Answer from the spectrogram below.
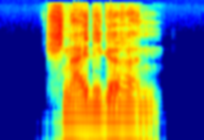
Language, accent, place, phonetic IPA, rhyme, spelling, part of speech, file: German, Germany, Berlin, [ˈʃnaɪ̯dɪɡəʁən], -aɪ̯dɪɡəʁən, schneidigeren, adjective, De-schneidigeren.ogg
- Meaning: inflection of schneidig: 1. strong genitive masculine/neuter singular comparative degree 2. weak/mixed genitive/dative all-gender singular comparative degree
